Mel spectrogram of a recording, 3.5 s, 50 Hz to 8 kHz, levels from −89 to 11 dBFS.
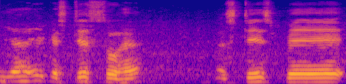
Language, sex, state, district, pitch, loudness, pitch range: Angika, male, Bihar, Purnia, 145 Hz, -16 LUFS, 140-165 Hz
